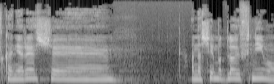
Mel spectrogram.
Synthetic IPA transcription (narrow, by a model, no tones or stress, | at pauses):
kaniɾeʃe | anaʃimod̪lo̞jifnimu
